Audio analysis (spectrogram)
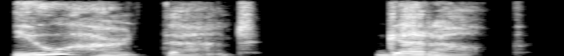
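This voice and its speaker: A woman's voice: on the low side, sing-song, slow pace, mellow, husky, no echo, studio quality, voice pushed up, exaggerated voice. A woman voicing a flustered, bossy woman with a curt, stiffly dignified manner in an audiobook adventure. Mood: snappish. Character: flustered disguised woman snapping bossily at underlings.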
